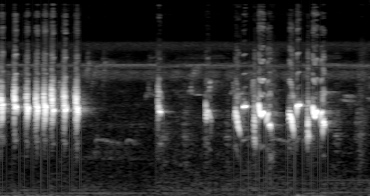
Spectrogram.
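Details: Yellow-vented bulbul calling in the wild, forest recording used to coax kept birds into song: a rapid run of seven even chirps, a pause, then scattered bubbly, warbling notes toward the end.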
